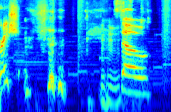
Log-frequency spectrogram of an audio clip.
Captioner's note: chuckles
